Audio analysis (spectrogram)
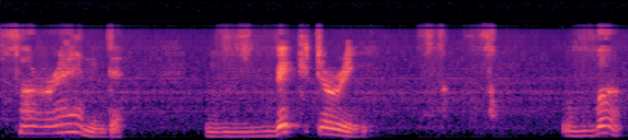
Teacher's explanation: Those are called labio-dental sounds because your bottom lip touches your upper teeth.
